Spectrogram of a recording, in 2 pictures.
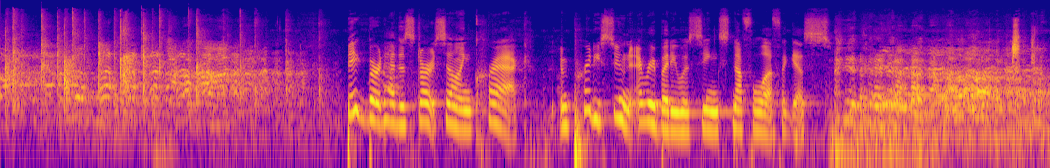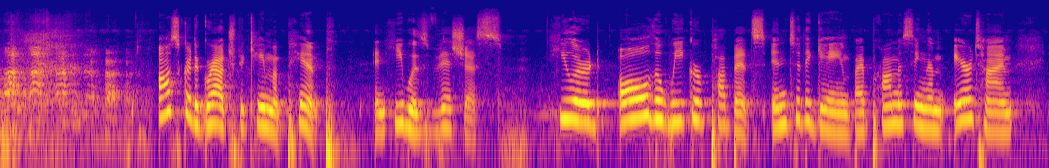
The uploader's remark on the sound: Recorded at Nerdmelt Theater, Oct 16 2013.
